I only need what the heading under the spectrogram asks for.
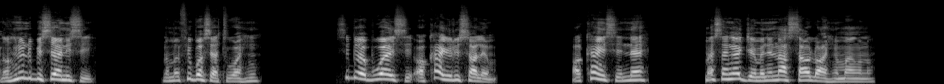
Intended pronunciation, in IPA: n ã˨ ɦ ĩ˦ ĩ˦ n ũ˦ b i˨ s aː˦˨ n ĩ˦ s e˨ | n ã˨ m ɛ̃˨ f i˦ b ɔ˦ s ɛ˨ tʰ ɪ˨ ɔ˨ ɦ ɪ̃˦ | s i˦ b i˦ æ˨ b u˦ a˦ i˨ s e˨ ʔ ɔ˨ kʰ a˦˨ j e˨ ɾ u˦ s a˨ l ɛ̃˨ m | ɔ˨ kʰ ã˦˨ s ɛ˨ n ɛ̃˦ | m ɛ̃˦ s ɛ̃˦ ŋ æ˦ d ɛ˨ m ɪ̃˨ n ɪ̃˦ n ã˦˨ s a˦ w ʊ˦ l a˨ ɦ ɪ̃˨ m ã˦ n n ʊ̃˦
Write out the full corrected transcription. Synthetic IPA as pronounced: n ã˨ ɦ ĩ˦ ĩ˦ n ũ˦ b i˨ s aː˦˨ n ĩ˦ s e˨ | n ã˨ m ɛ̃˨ f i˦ b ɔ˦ s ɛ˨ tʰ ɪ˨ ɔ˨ ɦ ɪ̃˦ | s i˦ b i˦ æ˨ b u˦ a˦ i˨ s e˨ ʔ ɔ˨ kʰ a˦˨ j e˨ ɾ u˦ s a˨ l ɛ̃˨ m | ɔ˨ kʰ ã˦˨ s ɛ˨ n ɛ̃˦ | m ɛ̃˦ s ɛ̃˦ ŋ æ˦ d͡ʑ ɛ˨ m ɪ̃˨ n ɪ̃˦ n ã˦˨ s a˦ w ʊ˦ l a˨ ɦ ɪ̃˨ m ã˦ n n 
